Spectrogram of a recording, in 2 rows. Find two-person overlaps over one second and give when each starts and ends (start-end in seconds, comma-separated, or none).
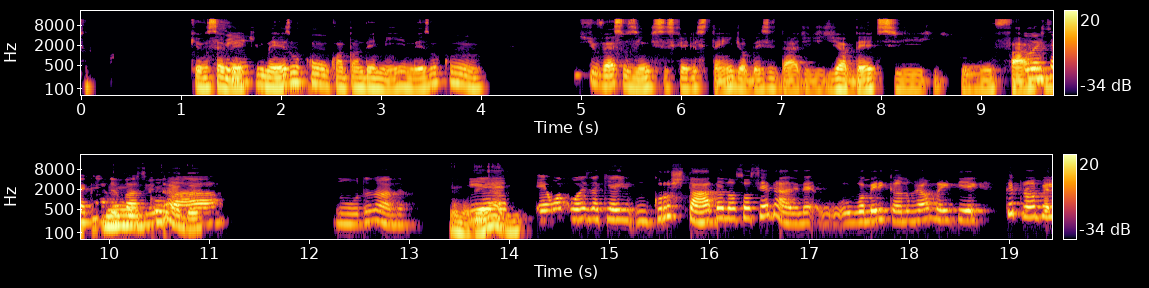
9.4-10.9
